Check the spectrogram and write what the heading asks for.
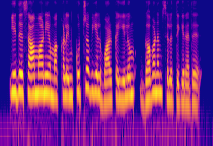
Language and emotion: Tamil, neutral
